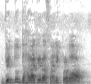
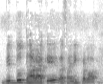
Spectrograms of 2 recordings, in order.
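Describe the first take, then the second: No difference in how they are said.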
